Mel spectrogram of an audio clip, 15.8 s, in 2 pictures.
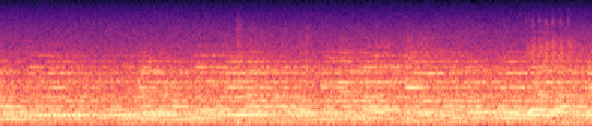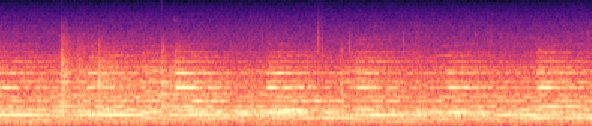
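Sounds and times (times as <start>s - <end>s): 
distant bells in Berlin: 0.0s - 15.7s.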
